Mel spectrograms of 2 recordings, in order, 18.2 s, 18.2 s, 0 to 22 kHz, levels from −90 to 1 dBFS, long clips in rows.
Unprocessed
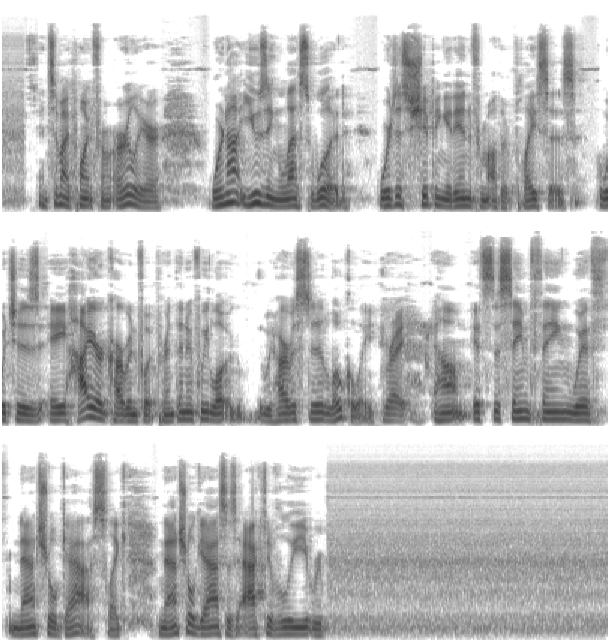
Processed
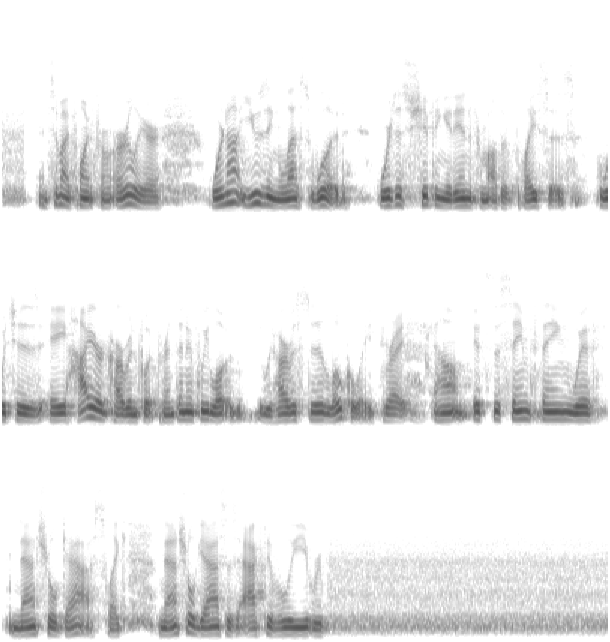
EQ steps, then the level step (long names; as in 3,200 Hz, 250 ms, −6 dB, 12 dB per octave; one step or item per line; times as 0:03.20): four-pole ladder band-pass 330 Hz, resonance 45%
0.0 dB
